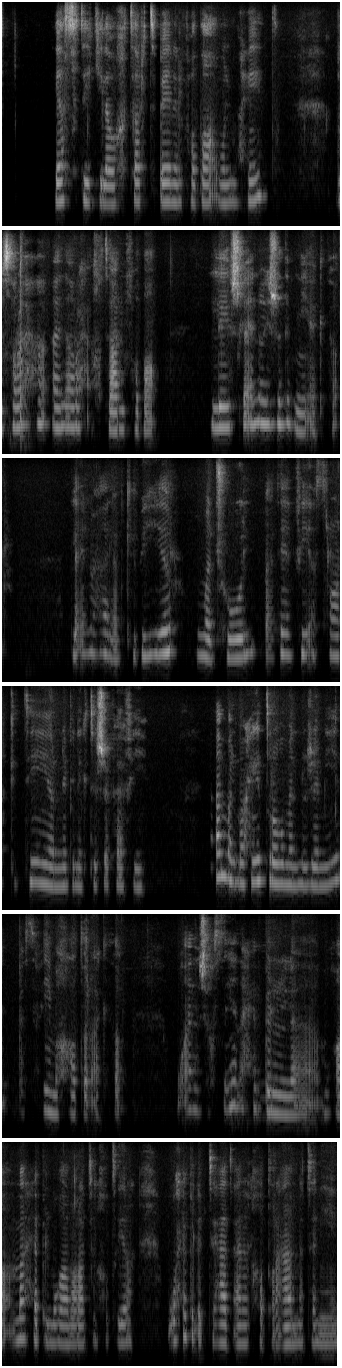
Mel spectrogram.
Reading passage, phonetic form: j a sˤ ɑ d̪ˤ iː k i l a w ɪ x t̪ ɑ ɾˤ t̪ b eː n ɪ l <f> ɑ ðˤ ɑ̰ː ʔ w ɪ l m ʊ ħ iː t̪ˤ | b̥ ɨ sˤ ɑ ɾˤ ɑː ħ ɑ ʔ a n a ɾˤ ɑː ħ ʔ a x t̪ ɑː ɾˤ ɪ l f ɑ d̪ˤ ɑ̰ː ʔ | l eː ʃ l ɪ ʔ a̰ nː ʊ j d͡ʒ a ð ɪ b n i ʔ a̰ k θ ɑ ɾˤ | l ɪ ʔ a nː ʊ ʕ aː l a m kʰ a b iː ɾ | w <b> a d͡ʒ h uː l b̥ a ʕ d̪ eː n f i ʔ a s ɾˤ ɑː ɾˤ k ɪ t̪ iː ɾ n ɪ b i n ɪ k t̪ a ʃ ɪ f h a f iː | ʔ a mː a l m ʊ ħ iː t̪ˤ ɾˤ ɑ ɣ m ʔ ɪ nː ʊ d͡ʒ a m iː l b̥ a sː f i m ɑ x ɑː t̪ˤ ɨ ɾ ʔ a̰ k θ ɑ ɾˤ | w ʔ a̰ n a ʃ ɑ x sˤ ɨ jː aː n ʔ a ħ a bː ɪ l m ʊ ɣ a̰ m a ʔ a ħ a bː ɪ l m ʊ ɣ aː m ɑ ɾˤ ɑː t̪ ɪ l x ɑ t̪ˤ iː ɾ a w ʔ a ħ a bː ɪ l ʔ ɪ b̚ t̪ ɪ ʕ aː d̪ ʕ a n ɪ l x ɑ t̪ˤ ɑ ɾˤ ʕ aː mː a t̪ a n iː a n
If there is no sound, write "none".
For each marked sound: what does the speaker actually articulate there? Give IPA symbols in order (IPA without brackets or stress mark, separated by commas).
f, m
